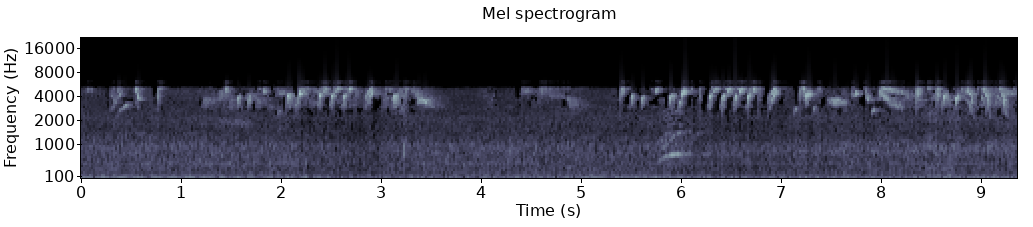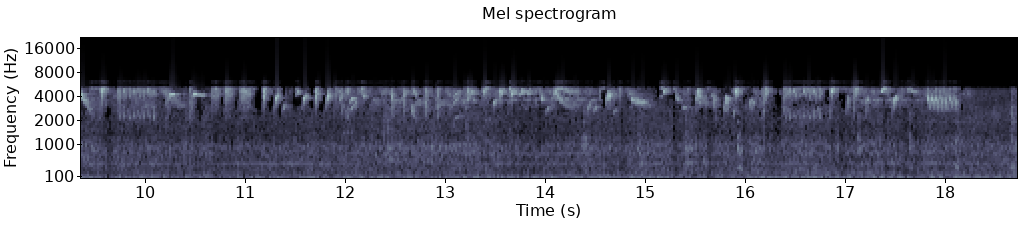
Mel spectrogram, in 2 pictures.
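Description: Moroccan goldfinch (European goldfinch) singing a continuous, fast song of twittering chirps and trills, over a faint steady hum.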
